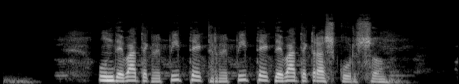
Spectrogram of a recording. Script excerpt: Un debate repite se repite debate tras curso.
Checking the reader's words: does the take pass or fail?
pass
